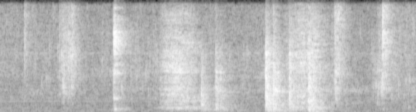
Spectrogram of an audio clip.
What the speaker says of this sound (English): So I'm just going to mix it in with my fork.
